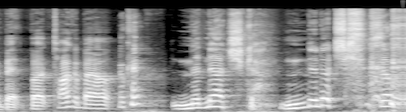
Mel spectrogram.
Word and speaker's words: Ninotchka: Let's start with Ninotchka, Dave. – So close. You're getting closer. You're getting closer to the right pronunciation. It's Russian, so yeah. Ninotchka. – Ninotchka.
